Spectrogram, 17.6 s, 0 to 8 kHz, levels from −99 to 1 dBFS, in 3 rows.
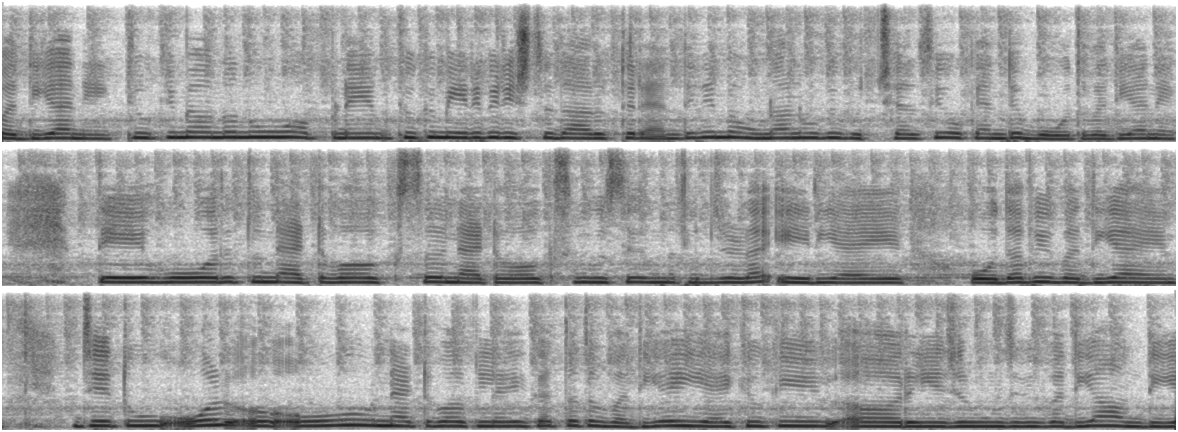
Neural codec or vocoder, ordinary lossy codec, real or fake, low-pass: none; none; real; none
